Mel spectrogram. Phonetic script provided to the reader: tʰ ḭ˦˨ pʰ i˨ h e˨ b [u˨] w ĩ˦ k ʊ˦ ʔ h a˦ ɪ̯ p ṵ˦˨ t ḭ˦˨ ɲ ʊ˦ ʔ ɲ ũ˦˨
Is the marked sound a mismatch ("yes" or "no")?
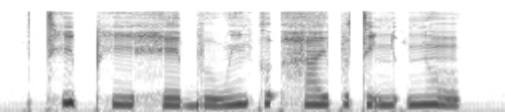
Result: no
